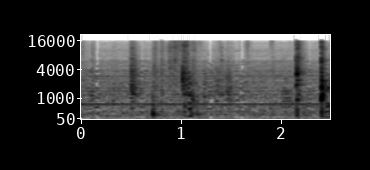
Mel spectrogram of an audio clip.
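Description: A few soft clicks and rustles of plastic toy packaging being handled, with a faint steady hum underneath.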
